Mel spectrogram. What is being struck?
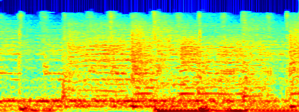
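Nothing is struck.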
